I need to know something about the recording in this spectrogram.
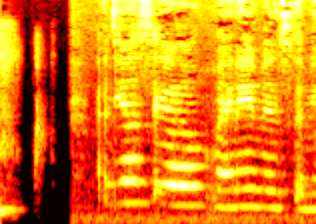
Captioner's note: speaking Korean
